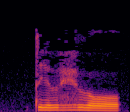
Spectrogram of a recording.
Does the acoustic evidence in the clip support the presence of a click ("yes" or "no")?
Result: no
